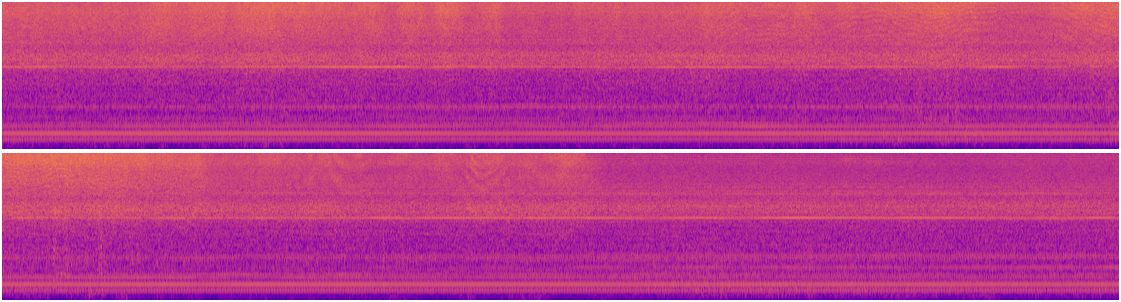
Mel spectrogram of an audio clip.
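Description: Pressure washer running with a steady hum while its jet of water hisses against the car's paintwork. About three-quarters of the way through the high hiss thins out while the hum carries on.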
